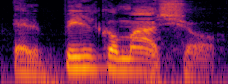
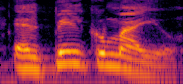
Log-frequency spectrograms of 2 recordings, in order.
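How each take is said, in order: First: The name is said the Buenos Aires way. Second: The name is said the original Quechua way.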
